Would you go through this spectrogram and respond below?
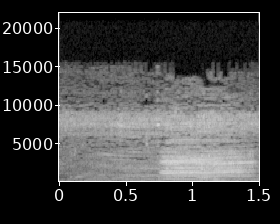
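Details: Cattle at a karapan sapi bull race event in the former Kawedanan district of Pamekasan, mooing: a loud harmonic bellow rising in after a quieter start, lasting under a second over crowd murmur.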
